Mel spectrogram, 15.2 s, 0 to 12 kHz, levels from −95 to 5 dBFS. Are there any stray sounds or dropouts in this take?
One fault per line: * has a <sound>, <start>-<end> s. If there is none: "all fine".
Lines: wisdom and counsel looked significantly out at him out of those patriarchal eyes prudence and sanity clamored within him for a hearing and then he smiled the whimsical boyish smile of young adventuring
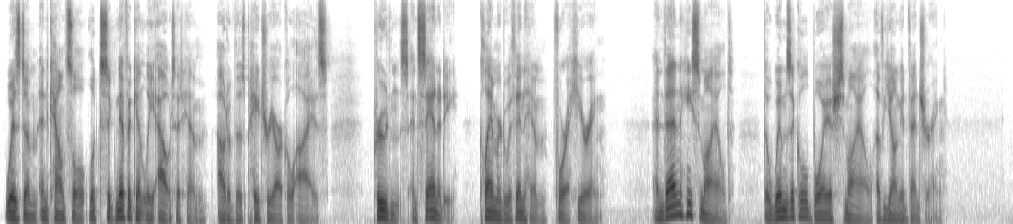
all fine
